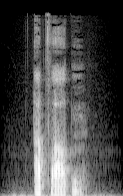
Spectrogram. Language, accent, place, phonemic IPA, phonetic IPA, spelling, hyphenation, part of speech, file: German, Germany, Berlin, /ˈapˌvaʁtən/, [ˈʔapˌvaɐ̯tn̩], abwarten, ab‧war‧ten, verb, De-abwarten.ogg
- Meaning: 1. to await; to wait for 2. to wait and see (await the course of events before taking action) 3. to wait through (until the end) 4. to wait around, to be patient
